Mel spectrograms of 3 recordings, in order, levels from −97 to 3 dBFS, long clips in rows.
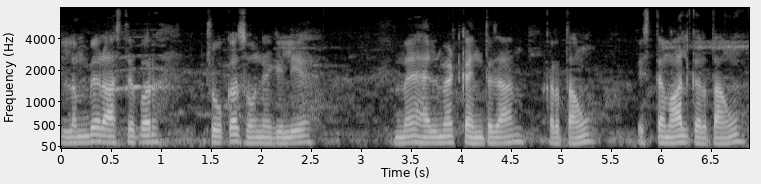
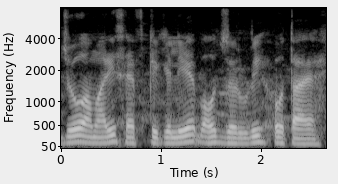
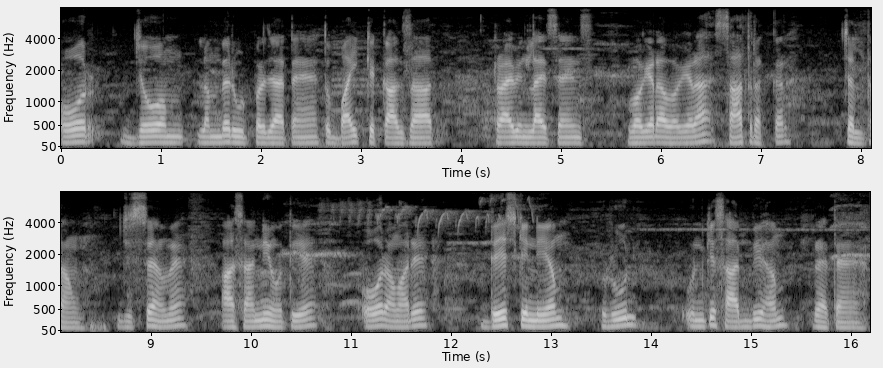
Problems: background sounds at intervals, background conversations at intervals, low volume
